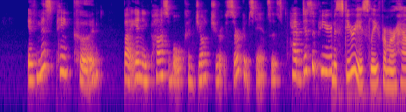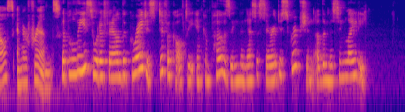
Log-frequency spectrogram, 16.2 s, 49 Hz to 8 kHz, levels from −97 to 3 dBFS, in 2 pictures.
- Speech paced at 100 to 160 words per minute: Yes, slow, 135 wpm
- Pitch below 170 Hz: No, high, 240 Hz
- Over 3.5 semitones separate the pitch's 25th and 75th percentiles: Yes, average, 4.7 semitones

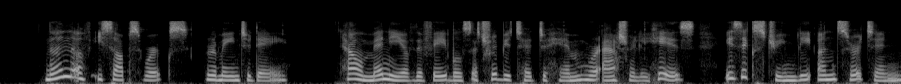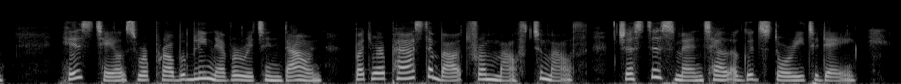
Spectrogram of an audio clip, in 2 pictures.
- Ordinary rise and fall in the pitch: Yes, average, 3.8 semitones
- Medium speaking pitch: No, high, 200 Hz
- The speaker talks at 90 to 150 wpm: Yes, average, 145 wpm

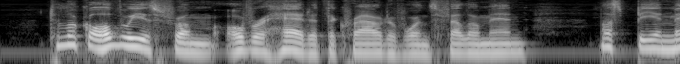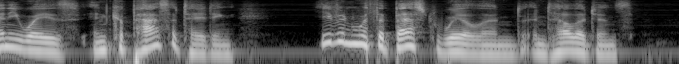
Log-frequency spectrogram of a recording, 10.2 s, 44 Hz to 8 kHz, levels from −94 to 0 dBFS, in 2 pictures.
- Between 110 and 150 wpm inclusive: Yes, average, 145 wpm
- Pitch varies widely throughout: Yes, wide, 5.9 semitones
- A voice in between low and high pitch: No, low, 125 Hz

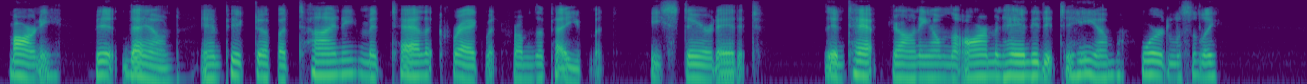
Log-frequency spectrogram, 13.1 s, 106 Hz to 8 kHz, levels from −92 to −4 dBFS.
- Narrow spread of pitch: Yes, narrow, 2.2 semitones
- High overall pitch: No, medium, 155 Hz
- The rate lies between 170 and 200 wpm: No, slow, 135 wpm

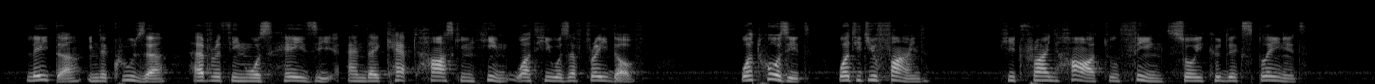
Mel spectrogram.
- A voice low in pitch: No, medium, 170 Hz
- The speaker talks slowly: No, average, 150 wpm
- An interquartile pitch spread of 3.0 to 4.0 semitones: Yes, average, 3.6 semitones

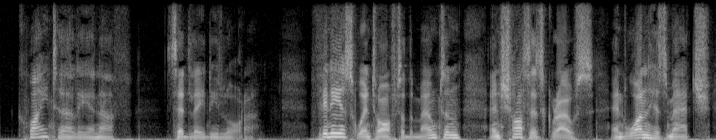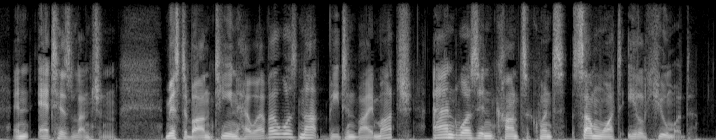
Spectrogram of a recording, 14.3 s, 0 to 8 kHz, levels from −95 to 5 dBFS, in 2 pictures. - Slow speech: No, average, 165 wpm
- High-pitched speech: No, low, 115 Hz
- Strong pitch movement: Yes, wide, 6.7 semitones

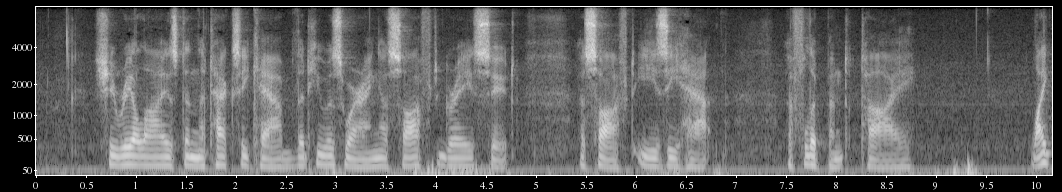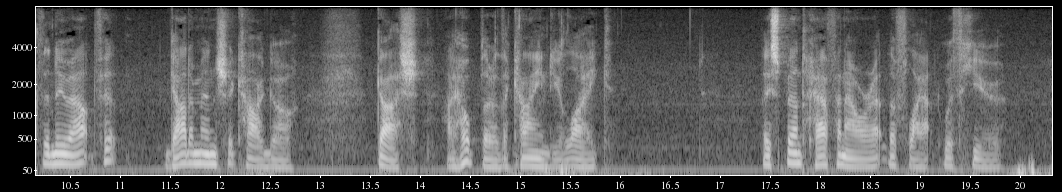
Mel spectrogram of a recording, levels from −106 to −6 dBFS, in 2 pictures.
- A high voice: No, low, 105 Hz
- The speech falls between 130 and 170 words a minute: Yes, slow, 135 wpm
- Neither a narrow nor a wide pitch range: Yes, average, 4.0 semitones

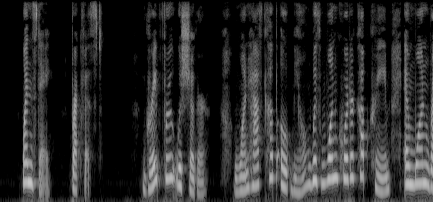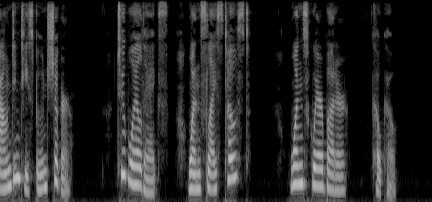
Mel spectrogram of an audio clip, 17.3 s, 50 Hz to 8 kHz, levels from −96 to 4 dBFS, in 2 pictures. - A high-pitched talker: Yes, high, 225 Hz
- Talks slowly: Yes, slow, 95 wpm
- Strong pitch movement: Yes, wide, 7.6 semitones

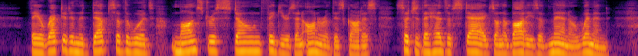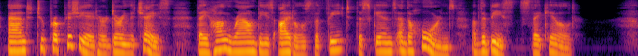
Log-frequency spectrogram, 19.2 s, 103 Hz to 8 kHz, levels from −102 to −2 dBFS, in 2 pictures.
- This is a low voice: No, medium, 145 Hz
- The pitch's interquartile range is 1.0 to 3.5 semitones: No, average, 4.0 semitones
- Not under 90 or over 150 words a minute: No, average, 165 wpm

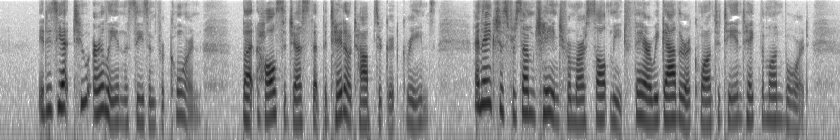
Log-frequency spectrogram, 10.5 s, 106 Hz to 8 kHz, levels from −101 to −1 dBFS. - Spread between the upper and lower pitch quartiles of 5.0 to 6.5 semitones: No, average, 4.0 semitones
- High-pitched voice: Yes, high, 200 Hz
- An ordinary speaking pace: No, fast, 210 wpm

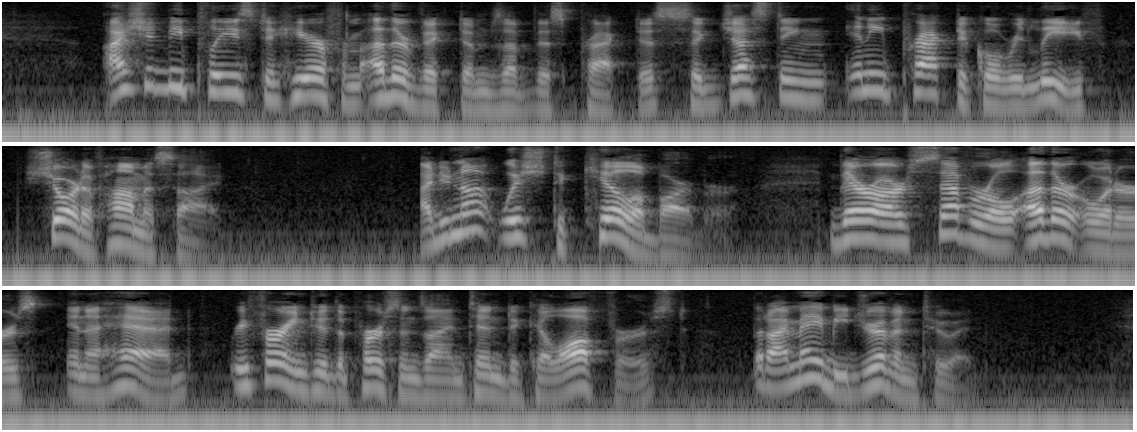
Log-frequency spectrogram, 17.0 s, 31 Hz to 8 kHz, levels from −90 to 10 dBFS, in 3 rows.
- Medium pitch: Yes, medium, 170 Hz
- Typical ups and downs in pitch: No, wide, 8.5 semitones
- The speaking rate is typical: Yes, average, 180 wpm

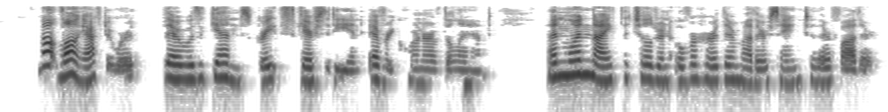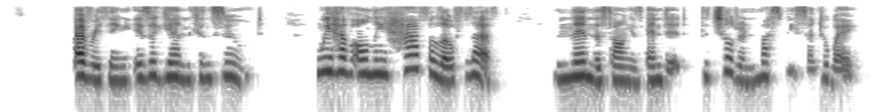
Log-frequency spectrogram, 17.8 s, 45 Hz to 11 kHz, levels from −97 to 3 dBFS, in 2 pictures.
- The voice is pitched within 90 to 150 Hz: No, high, 225 Hz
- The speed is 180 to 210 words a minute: No, average, 165 wpm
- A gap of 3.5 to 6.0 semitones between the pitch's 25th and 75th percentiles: Yes, average, 4.5 semitones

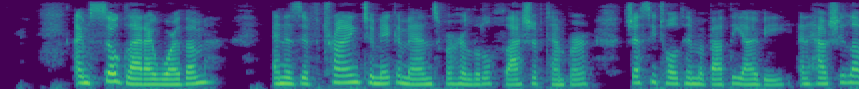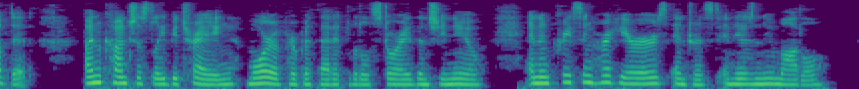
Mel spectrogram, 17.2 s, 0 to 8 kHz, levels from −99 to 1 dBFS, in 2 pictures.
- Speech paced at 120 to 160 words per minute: No, average, 175 wpm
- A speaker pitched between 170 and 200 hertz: Yes, medium, 185 Hz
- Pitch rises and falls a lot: No, average, 3.0 semitones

